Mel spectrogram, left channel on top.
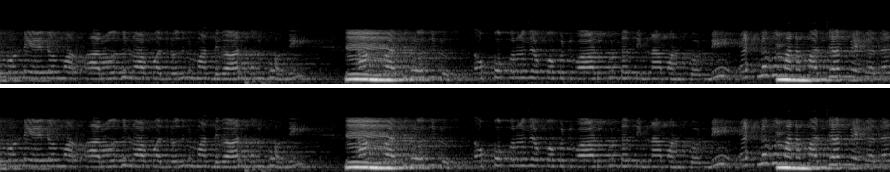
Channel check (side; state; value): both; identical; correlation 1.00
